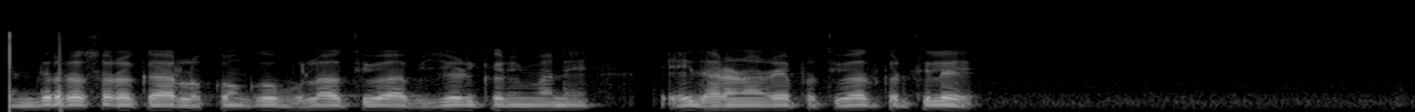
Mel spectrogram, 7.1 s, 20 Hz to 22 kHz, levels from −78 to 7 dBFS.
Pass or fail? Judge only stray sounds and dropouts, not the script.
pass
